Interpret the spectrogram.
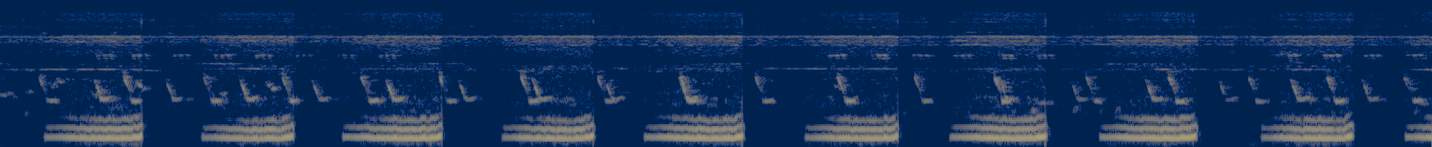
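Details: Steady series of about nine low hooting calls from a quail seeking a rival, evenly spaced less than a second apart, each opening with a short higher flick.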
